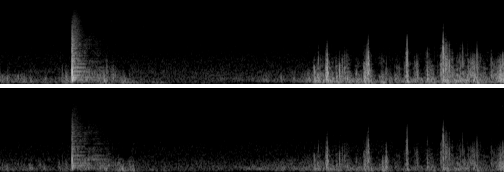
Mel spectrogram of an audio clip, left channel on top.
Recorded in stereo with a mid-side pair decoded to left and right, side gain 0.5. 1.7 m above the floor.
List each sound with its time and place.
0.7 s a snare drum: 60° left, 1.1 m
